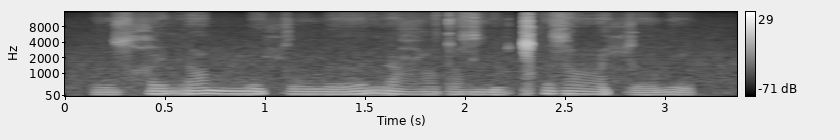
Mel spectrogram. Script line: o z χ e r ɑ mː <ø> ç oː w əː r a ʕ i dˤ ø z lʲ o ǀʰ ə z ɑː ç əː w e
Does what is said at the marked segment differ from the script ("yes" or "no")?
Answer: no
